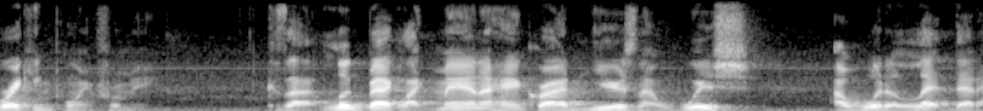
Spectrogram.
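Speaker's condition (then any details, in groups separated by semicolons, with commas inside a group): No condition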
